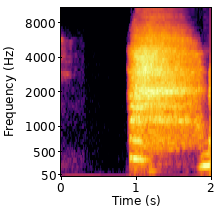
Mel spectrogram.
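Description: A woman's long audible sigh, a breath let out for about a second, starting about halfway in after a moment of dead silence.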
